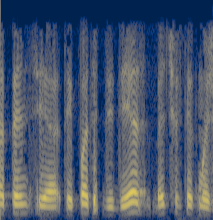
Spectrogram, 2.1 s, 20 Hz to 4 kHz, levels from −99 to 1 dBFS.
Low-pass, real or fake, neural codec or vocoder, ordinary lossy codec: 3.6 kHz; real; none; AAC, 24 kbps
